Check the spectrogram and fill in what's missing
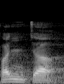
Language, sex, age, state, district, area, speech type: Sanskrit, male, 30-45, Karnataka, Dakshina Kannada, rural, read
